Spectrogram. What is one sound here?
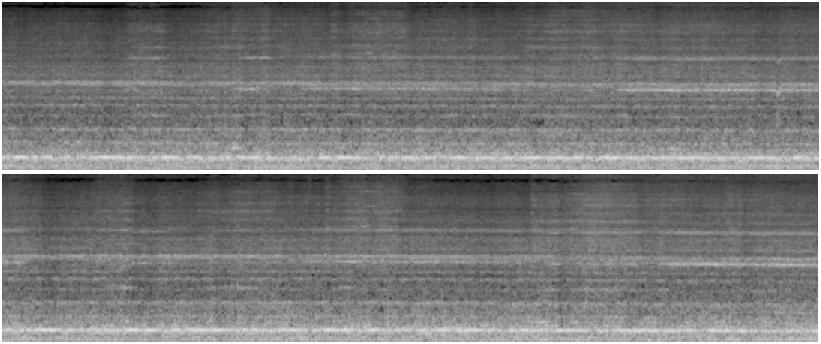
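Train wheels rumble and clatter on the rails.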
